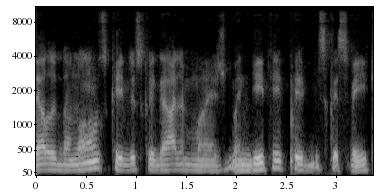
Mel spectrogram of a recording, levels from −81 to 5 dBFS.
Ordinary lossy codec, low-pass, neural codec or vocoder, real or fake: Opus, 24 kbps; 9.9 kHz; codec, 24 kHz, 1.5 kbps, HILCodec; fake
